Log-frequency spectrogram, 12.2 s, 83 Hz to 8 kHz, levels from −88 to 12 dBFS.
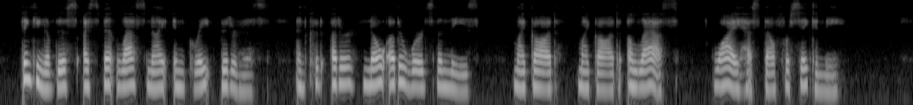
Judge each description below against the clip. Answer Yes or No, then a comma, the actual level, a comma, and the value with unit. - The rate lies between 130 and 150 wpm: Yes, average, 140 wpm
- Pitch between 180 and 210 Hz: Yes, medium, 185 Hz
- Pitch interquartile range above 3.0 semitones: No, narrow, 2.4 semitones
